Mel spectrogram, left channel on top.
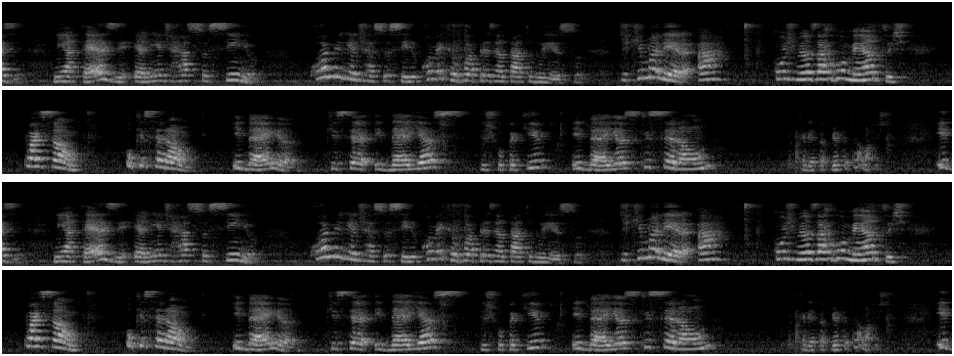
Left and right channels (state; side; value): identical; both; correlation 1.00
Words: Minha tese é a linha de raciocínio. Qual é a minha linha de raciocínio? Como é que eu vou apresentar tudo isso? De que maneira? Com os meus argumentos. Quais são? O que serão? Ideias que serão... Caneta preta tá longe.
